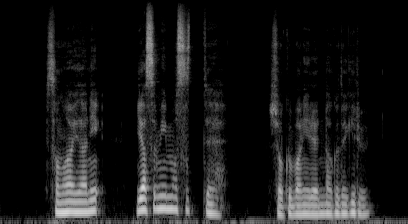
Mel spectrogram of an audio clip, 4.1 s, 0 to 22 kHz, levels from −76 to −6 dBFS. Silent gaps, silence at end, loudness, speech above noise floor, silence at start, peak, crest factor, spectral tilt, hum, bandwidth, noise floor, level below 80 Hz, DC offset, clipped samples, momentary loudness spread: none; 0.4 s; -27 LUFS; 22 dB; 0.45 s; -10 dBFS; 18 dB; -5.5 dB/octave; none; over 20 kHz; -48 dBFS; -58 dBFS; under 0.1%; under 0.1%; 13 LU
